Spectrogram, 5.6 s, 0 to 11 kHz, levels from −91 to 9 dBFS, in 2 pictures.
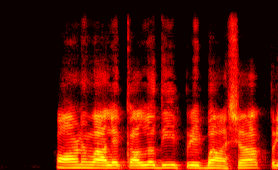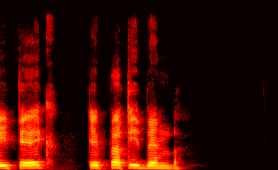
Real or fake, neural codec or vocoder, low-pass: fake; codec, 24 kHz, 1 kbps, SNAC; 9.9 kHz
